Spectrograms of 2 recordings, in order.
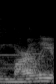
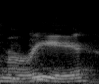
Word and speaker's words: Marle: like a sword or do you think it's pronounced Marlee or moral from the spelling that you see yeah I thought was Marie oh yeah that's not technically that's an L you know so Nate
